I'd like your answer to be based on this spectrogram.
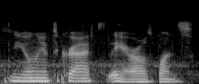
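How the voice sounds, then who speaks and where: Guest explainer, steady mid pitch, muffled dull mic. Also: fast talker, faint music behind. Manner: methodical, restarts sentences. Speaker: guest mod author. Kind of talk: explaining game mechanics.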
